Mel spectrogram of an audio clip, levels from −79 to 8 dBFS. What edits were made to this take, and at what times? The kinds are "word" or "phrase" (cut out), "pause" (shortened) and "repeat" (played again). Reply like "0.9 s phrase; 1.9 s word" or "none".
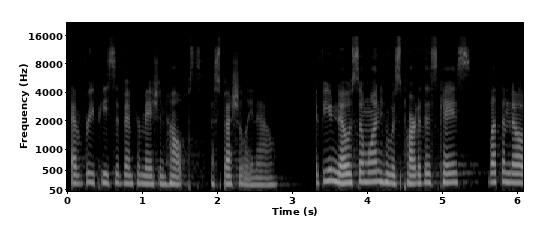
1.9 s pause; 3.2 s pause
